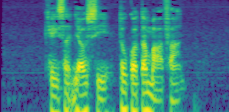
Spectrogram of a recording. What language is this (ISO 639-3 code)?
yue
